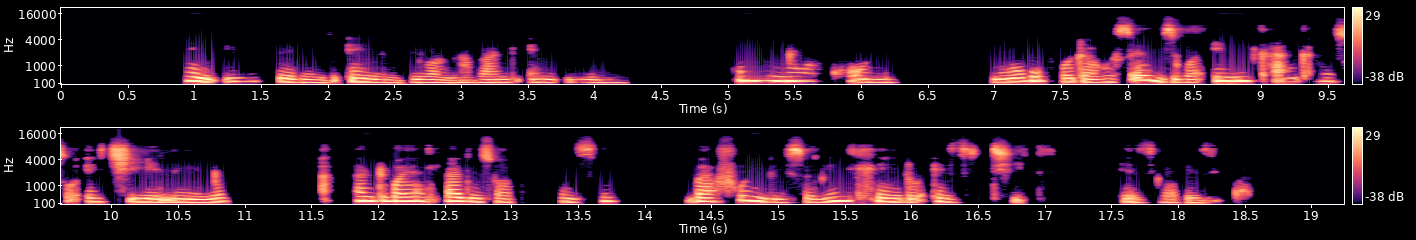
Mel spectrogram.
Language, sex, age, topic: North Ndebele, female, 50+, health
